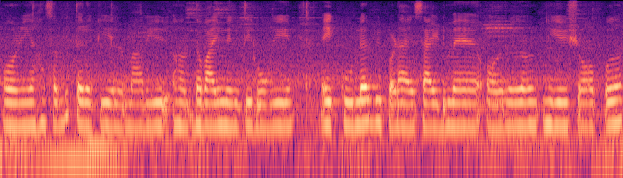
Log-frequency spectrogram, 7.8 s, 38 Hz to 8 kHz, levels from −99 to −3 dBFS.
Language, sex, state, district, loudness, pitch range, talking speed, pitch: Hindi, male, Rajasthan, Bikaner, -18 LUFS, 180-185 Hz, 160 wpm, 185 Hz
